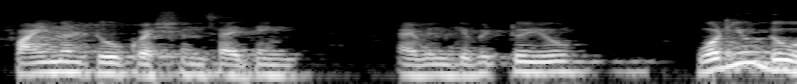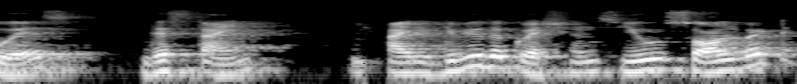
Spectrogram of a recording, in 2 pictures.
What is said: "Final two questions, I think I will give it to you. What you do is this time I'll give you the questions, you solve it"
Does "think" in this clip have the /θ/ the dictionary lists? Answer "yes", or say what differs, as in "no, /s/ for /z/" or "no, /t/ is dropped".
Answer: no, /t/ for /θ/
